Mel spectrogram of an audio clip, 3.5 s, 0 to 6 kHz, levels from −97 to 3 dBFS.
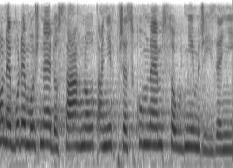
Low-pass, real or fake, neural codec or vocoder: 5.4 kHz; real; none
